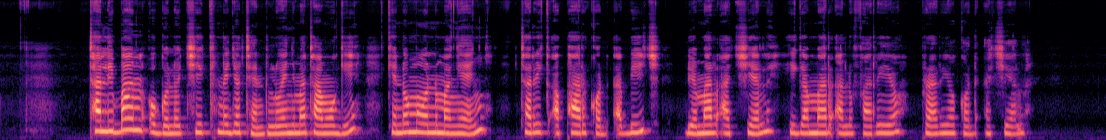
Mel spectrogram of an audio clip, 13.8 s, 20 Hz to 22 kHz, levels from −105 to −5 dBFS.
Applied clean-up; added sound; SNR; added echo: none; none; none; none.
